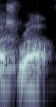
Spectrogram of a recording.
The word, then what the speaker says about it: Ashraf: Ashraf is the proper pronunciation.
